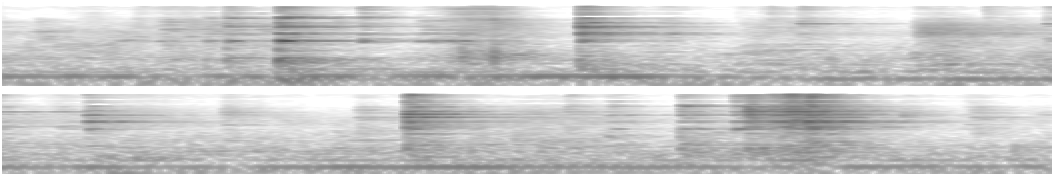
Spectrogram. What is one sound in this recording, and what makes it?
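A fork scrapes and clinks on a plate.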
